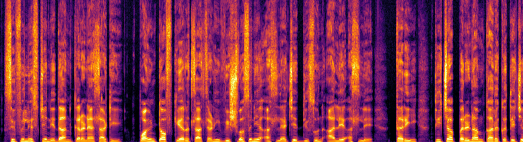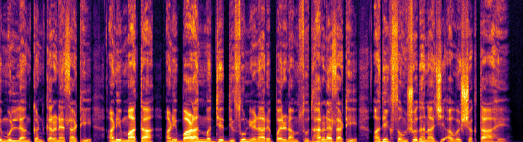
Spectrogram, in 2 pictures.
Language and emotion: Marathi, neutral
